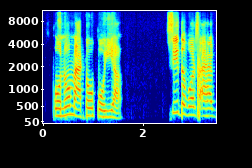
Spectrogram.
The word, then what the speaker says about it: onomatopoeia: See the pronunciation of word. Onomatopoeia. Onomatopoeia.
